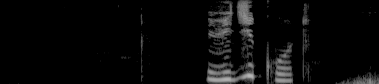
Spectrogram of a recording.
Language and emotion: Russian, sad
